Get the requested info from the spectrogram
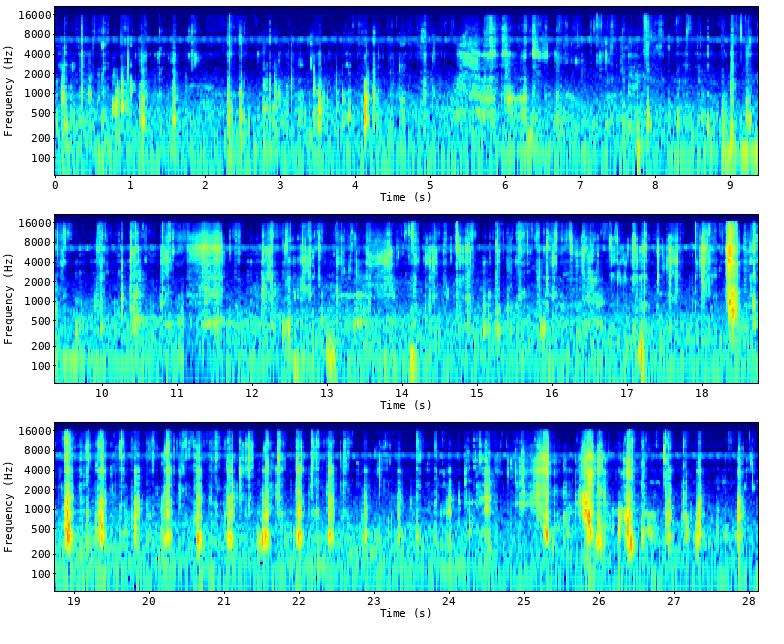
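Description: Close-miked chewing of a meal of rice, spicy chicken feet and raw vegetables, with runs of loud crunching bites a little past halfway and again near the end.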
